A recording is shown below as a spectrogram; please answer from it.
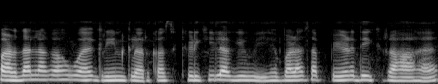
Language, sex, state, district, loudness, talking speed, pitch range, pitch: Hindi, female, Chhattisgarh, Rajnandgaon, -17 LUFS, 230 wpm, 180-205 Hz, 195 Hz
